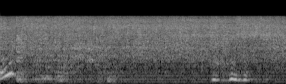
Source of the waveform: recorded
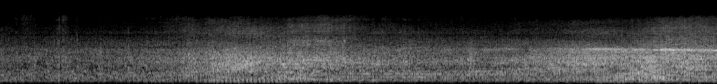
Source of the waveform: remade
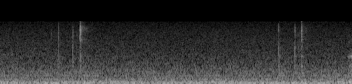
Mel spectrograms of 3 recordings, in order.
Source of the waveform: recorded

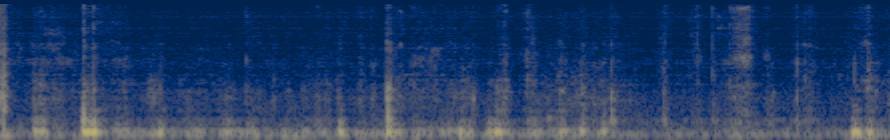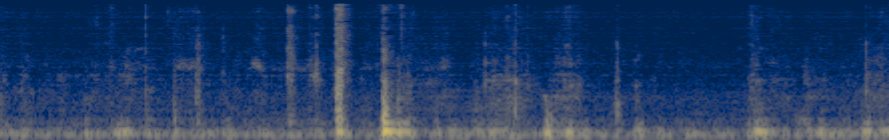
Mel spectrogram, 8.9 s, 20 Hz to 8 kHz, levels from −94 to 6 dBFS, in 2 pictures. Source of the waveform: remade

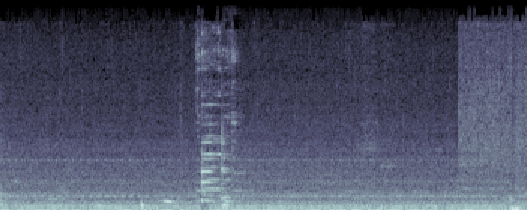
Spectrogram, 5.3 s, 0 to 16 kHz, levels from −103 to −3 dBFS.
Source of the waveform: recorded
